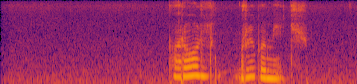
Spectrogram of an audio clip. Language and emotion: Russian, neutral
